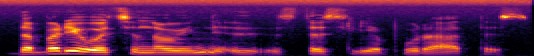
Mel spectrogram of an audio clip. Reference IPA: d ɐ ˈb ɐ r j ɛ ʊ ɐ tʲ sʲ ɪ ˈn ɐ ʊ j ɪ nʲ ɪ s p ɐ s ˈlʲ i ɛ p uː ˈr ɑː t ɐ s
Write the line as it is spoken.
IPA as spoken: d ɐ ˈb ɐ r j ɛ ʊ ɐ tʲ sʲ ɪ ˈn ɐ ʊ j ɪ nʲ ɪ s t ɐ s ˈlʲ i ɛ p uː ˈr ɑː t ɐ s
